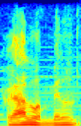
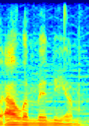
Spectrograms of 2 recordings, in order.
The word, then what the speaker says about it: aluminium: do you pronounce it there's aluminum and then there's aluminium i said it as aluminium it's supposed to aluminum i think it's supposed to be harder than aluminium but clearly not for me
